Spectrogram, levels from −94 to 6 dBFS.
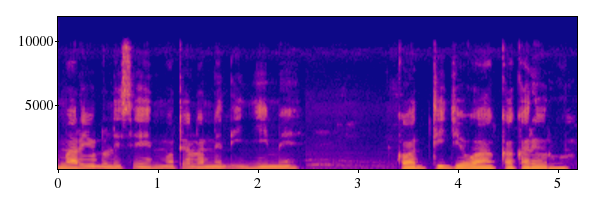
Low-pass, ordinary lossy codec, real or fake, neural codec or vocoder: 9.9 kHz; Opus, 64 kbps; real; none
